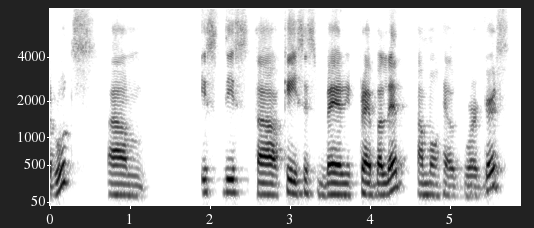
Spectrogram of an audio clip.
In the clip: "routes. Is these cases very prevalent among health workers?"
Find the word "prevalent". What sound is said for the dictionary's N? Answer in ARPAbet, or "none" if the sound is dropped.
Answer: N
